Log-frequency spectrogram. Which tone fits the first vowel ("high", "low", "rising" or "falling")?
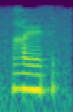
high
